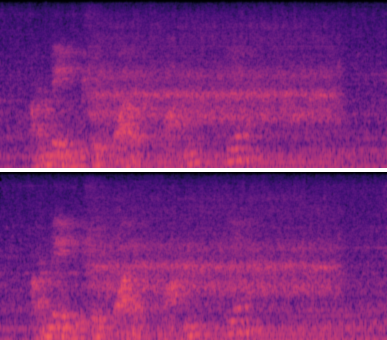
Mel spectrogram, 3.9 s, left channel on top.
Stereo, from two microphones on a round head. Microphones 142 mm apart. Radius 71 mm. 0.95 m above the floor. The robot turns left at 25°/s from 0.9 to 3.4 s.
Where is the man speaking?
110° left, 3.5 m; by 2.6 s 65° left, 3.5 m.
